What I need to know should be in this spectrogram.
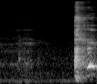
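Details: A young child who has been playing and shouting gives one abrupt, harsh cough burst near the end after a quiet moment with faint room noise; cough.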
